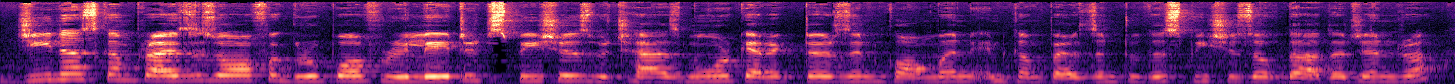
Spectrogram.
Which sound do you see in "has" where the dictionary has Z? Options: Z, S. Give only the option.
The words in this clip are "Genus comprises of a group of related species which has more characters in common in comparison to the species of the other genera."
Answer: Z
